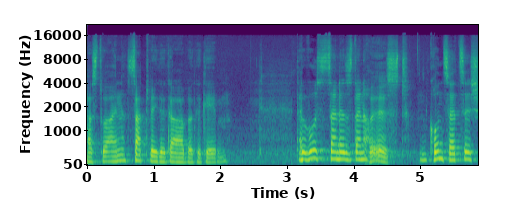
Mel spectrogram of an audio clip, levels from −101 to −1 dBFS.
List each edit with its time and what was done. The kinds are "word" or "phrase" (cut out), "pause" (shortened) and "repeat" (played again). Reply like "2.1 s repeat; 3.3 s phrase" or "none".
3.2 s word; 4.2 s word; 4.9 s pause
